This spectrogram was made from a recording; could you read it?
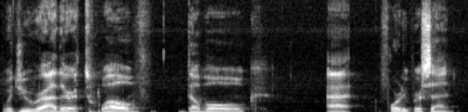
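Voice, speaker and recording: A man, speaking in a very deep, low register. He talks casually and bluntly, leaning hard on his opinions and stretching words for emphasis. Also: animated, unhurried, dark tone. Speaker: podcast co-host. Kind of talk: casual chat.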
